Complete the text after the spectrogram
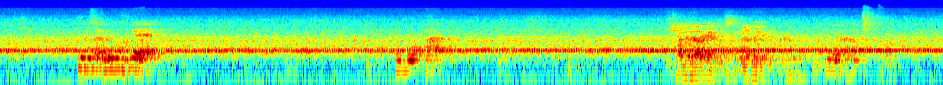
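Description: A young man speaks briefly and quietly nearby.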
